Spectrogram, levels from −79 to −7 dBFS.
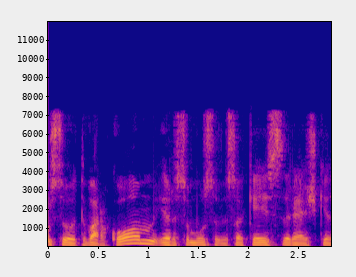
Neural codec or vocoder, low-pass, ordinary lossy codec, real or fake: codec, 16 kHz, 4.8 kbps, FACodec; 7.2 kHz; AAC, 32 kbps; fake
